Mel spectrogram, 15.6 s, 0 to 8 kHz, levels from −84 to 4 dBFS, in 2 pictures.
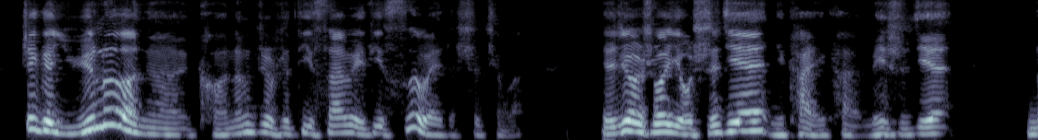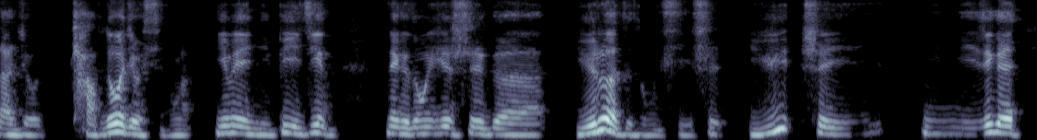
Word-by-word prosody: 这 245 -2 +1
个 205 -2 +9
娱 175 +6 +2
乐 265 - +5
呢， 130 -3 -10
可 120 0 -12
能 160 +7 -6
就 170 -3 -5
是 140 +2 -9
第 145 +4 -10
3 160 +7 -5
位 150 -4 -4
第 150 +4 -9
4 240 - -5
位 115 - -1
的 110 - -24
事 110 +2 -17
情 110 +1 -22
了， 100 +1 -31 0.6
也 140 0 -2
就 205 +5 +7
是 180 - +5
说 180 +2 +3
有 150 -6 +3
时 135 +7 -3
间 200 +3 +4
你 115 - -5
看 120 -1 -9
一 - - -11
看， 110 -2 -16
没 120 +5 -7
时 125 -1 -10
间， 145 +2 0 0.6
那 130 -2 -5
就 115 -1 -6 0.2
差 115 - -4
不 - - -11
多 180 +4 +7
就 135 -5 0
行 110 -1 -7
了。 110 +1 -11
因 155 0 -4
为 155 -3 0
你 125 -2 -7
毕 150 +5 -4
竟 135 -3 -3 0.4
那 150 -1 -1
个 135 - 0
东 145 +1 -5
西 150 +1 -4
是 140 +2 -4
个 120 -2 -5 0.2
娱 140 +5 +3
乐 230 +5 +10
的 125 -3 -7
东 115 -1 -12
西， 110 +1 -11
是 125 +3 -11
娱 160 - +2
是 155 -6 -4 0.6
你 155 - -12 0.2
你 130 -1 -19
这 170 +5 +1
个 160 -5 +6
140 Hz, 240 characters per minute, -25 LUFS, 120-165 Hz, 0.6 s, 乐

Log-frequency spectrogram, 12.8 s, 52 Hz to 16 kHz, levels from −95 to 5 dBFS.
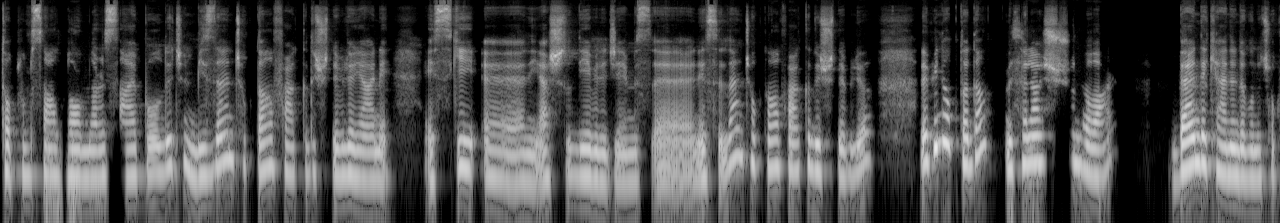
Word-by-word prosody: toplumsal 180 -1 -1
normlara 165 -1 0
sahip 175 +1 -1
olduğu 190 +3 +1
için 215 -4 -2
bizden 220 +10 +1
çok 245 -2 -8
daha 205 +3 0
farklı 185 -3 -7
düşünebiliyor. 180 -1 -1
Yani, 160 0 -2 0.3
eski, 155 +8 +1 0.2
eee, 160 -3 -3
hani, 150 -1 -3
yaşlı 165 +1 +1
diyebileceğimiz, 155 -2 -1
eee, 75 -1 -3
nesilden 235 - -1
çok 235 -4 -5
daha 215 0 0
farklı 210 +1 -3
düşünebiliyor. 190 +4 -2 0.5
Ve 240 - +4
bir 365 - +6
noktada, 360 - +3 0.2
mesela 235 +4 +3
şu 245 0 -1
da 195 -3 +1
var; 175 +7 -1 0.6
-ben 205 +9 +7
de 240 - +6
kendimde 180 -6 +2
bunu 165 0 -1
çok 170 +1 -9
180 Hz, 160 wpm, -20 LUFS, 170-220 Hz, 0.6 s, ben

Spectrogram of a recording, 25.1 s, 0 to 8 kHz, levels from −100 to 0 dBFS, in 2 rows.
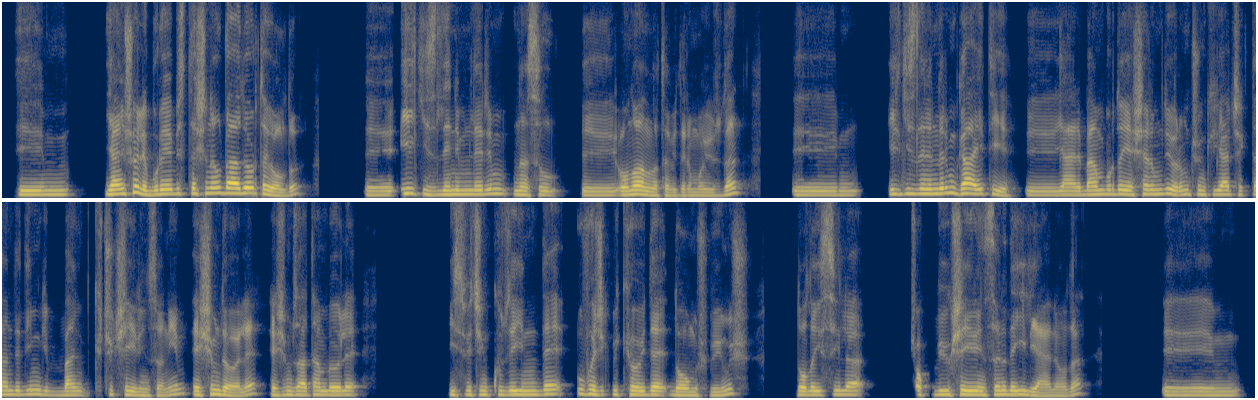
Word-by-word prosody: İmm, 160 0 +2 0.4
yani, 180 +2 +5
şöyle, 185 -8 +3
buraya 185 +3 +4
biz 200 -1 -4
taşınalı 215 +2 +1
daha 210 -1 +9
4 220 -3 +6
ay 170 - +5
oldu. 125 -4 -1 0.6
İii, 150 0 -3
ilk 200 -2 -1
izlenimlerim 170 +4 +1
nasıl, 150 -1 -2 0.2
iii, 140 0 -4
onu 155 +3 +4
anlatabilirim 130 -5 0
o - - -4
yüzden. 160 - -3 0.5
İmm, 150 0 -4 0.3
ilk 185 0 -3
izlenimlerim 195 +3 +2
gayet 190 -1 +4
iyi. 140 -8 -2
İii, 145 -1 -5
yani, 150 0 0
“Ben 165 +1 +2
burada 175 0 0
yaşarım.” 175 +3 +1
diyorum 175 -3 +1
çünkü 165 -1 -6
gerçekten 165 -1 -1
dediğim 170 +2 -2
gibi 140 -2 -8
ben 150 0 0
küçük 165 - -12
şehir 155 -3 -1
insanıyım. 135 - -5
Eşim 155 +3 +1
de 150 - +5
öyle. 135 +10 -1
Eşim 145 +2 -2
zaten, 155 0 +1
böyle, 155 +1 +1 0.9
İsveç'in 155 +1 -3
kuzeyinde 160 +3 0
ufacık 175 -4 -1
bir 160 - -4
köyde 155 -2 +2
doğmuş 135 -1 0
büyümüş. 155 +9 -5 0.5
Dolayısıyla 155 +1 0 0.4
çok 160 -1 -4
büyük 160 -1 0
şehir 160 -1 +4
insanı 160 +2 +1
değil 160 -1 +2
yani 120 -3 -2
o 120 +2 -8
da. 190 +6 -7 0.8
İmm, 140 0 -4
160 Hz, 145 wpm, -22 LUFS, 150-175 Hz, 0.9 s, daha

